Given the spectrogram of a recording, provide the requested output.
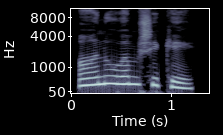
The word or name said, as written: ಆನುವಂಶಿಕ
